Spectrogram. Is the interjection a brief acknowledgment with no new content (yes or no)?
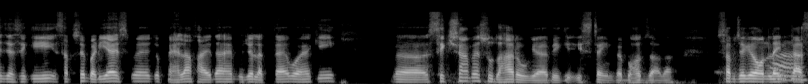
yes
